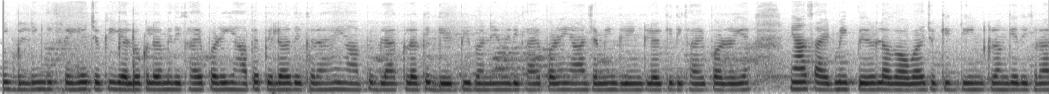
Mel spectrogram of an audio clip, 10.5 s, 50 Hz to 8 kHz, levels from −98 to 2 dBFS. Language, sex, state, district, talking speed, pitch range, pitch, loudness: Hindi, female, Bihar, Araria, 320 wpm, 200-205 Hz, 200 Hz, -18 LUFS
